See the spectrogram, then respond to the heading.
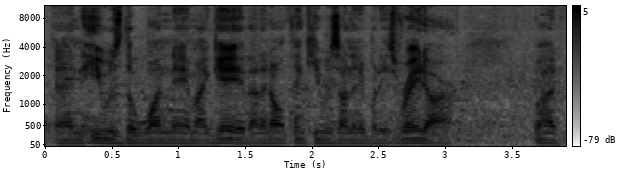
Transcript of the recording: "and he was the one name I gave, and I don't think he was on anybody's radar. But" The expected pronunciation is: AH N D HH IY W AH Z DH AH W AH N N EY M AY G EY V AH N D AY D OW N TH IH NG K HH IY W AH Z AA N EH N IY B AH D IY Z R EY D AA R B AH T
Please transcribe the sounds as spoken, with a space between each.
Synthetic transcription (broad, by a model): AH N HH IY W AH Z DH AH W AH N N EY M AY G EY V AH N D AY D OW N TH IH NG K HH IY W AH Z N EH N IY B AH D IY Z R EY D AA R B AH T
